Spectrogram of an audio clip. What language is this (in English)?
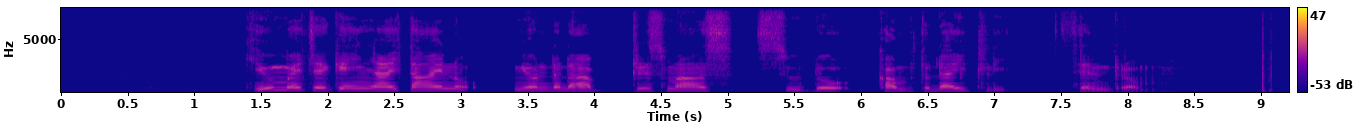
Kalenjin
